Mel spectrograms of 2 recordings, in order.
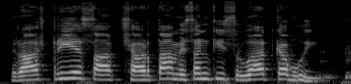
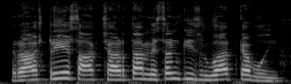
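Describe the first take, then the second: No difference in how they are said.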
